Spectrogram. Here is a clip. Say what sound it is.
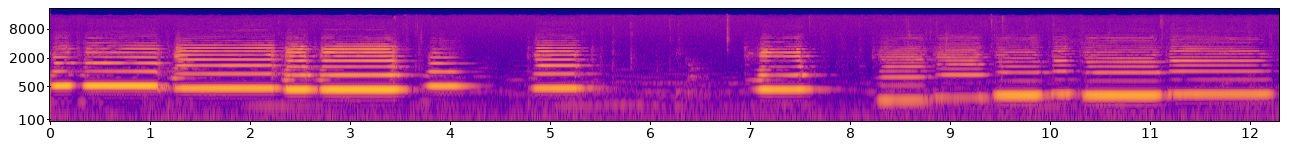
Ben Shewmaker - Clarinet Test 1
Beginner band clarinet test
clarinet, woodwind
